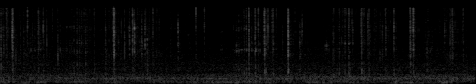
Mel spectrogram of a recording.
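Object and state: Dried soap bar being shaved.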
